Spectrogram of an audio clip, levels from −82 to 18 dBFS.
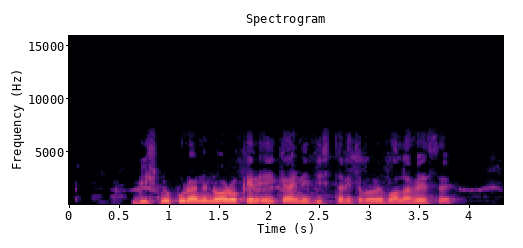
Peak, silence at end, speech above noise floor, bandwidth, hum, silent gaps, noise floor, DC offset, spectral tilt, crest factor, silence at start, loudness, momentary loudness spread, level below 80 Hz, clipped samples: -2 dBFS; 0.55 s; 40 dB; 6.6 kHz; none; none; -55 dBFS; under 0.1%; -8.5 dB/octave; 16 dB; 0.65 s; -16 LUFS; 12 LU; -58 dBFS; under 0.1%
